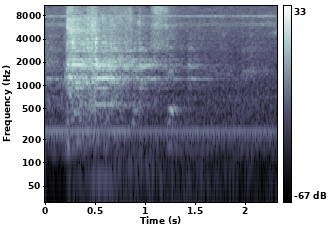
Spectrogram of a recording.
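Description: Weight plates and lever arms of a plate-loaded shoulder press machine set down at the end of a set: a sudden metal clank about a quarter second in that rings on for most of a second, followed by a small click.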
